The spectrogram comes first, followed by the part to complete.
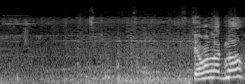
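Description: Busy street noise: a steady rumble of passing vehicles, growing a little louder toward the end.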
